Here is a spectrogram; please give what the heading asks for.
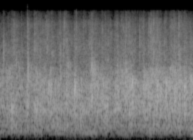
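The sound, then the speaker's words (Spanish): Applause from an audience at a Spanish-language Christian church service: a steady, dense clatter of many hands that continues without a break for the whole clip. “dale un aplauso al que reina.”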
